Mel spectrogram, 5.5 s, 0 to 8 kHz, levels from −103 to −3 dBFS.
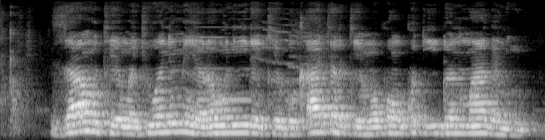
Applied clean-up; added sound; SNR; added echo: none; none; none; reverberation time 0.6 s.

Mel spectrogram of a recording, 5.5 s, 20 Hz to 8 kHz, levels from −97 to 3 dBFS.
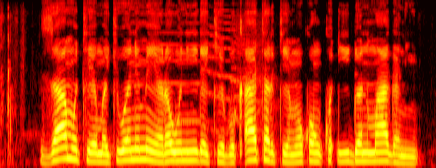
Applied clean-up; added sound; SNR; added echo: none; none; none; none.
